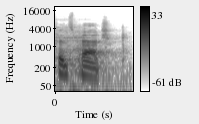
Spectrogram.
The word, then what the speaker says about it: Fitzpatrick: Did I say it right? You said it absolutely correct, Fitzpatrick.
